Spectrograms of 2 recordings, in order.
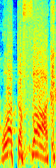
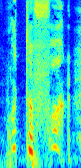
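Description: First: Mock shout of disbelief; outraged outburst. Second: Very soft, high disbelief; stunned aside. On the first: Shopper seeing the Lone Star card, outraged outburst. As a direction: burst out, retelling your outrage. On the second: Retold or imitated. Shopper in line overhearing a tirade, stunned aside. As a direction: say it under your breath, aghast.

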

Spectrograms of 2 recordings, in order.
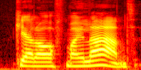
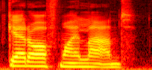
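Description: First: Louder, barked warning. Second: Said in the usual way. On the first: Retold or imitated. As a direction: shout it at a trespasser. Voicing an American landowner, louder take.

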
